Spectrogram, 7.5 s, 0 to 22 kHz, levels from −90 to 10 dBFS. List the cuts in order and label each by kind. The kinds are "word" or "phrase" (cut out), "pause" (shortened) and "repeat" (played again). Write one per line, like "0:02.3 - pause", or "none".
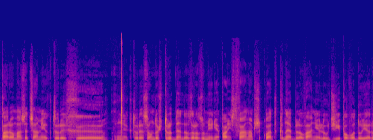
0:04.4 - word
